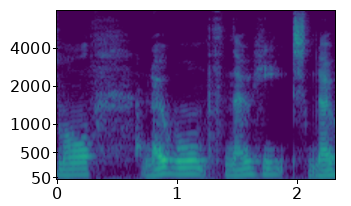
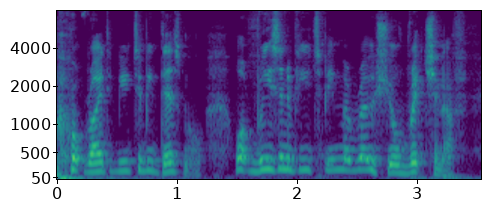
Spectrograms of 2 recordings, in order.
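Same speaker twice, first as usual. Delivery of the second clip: higher, playful retort; gaily teasing; 8 semitones higher, 4 dB louder than usual. Acted. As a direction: toss it back lightly and gaily. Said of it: "returned the nephew gaily".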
